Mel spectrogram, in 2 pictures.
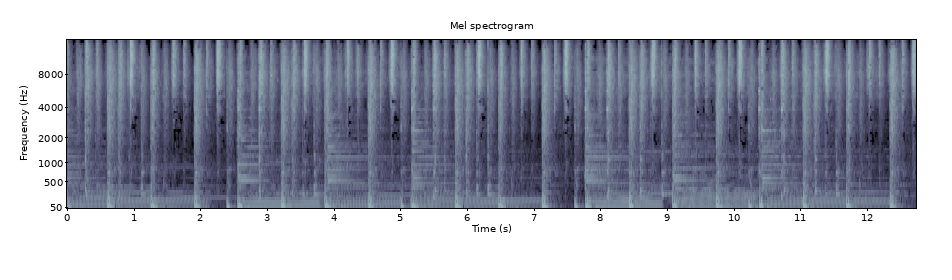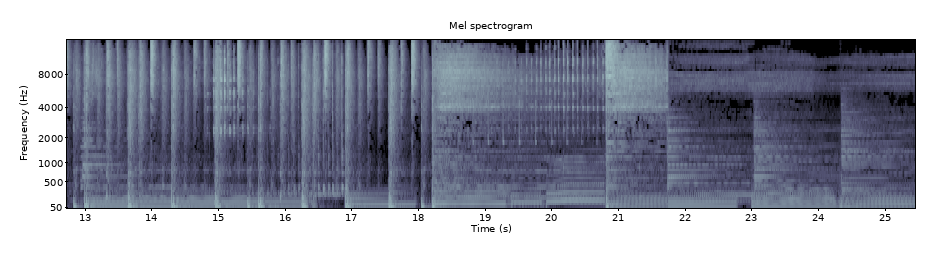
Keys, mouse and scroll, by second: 0.9-1.4 drag, 2.1-5.5 drag, 5.6 scroll down 1, 5.8 click, 6.0 scroll up 1, 6.2-6.5 scroll down 3, 6.5-6.8 middle drag, 6.8 s, 7.4 Tab, 7.5 scroll up 1, 7.7 middle click, 8.5 click, 9.0 shift+click, 9.7 shift+click, 10.8 s, 11.7 click, 13.2 click, 13.6 alt+middle click, 14.2-14.5 scroll down 5, 14.5 alt+middle click, 15.0-15.3 scroll up 4, 15.5 click, 16.0 alt+middle click, 16.3 scroll down 4, 16.6 middle click, 16.8 Tab, 16.9 drag, 17.2 middle drag, 17.4 click, 17.6 scroll up 2, 17.8 s, 18.8 s, 19.6 s, 20.4 click, 20.5 scroll down 3, 20.7 click, 20.9 ctrl+a, 21.4 alt+middle click, 22.0-22.7 shift+middle drag, 22.7-23.9 right drag, 23.9 drag, 24.1 click, 24.3 s, 25.2 click.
